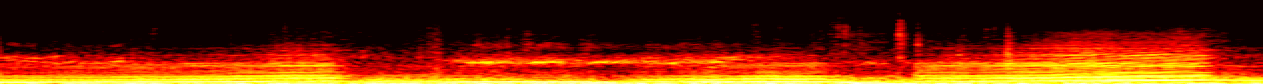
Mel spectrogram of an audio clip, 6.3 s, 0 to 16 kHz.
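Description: Turbocharged 2.5-litre flat-four of a modified 2005 Subaru Forester XT, heard from inside the cabin, pulling hard under acceleration. Its pitch climbs, falls away about two seconds in and again about four and a half seconds in, then climbs once more.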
